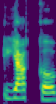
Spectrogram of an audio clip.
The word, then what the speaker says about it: Jake: i read jake as yucca because in german language j is not pronounced as jo but it is pronounced as yo let's move on to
